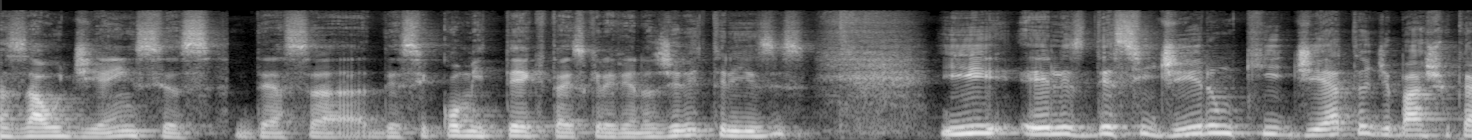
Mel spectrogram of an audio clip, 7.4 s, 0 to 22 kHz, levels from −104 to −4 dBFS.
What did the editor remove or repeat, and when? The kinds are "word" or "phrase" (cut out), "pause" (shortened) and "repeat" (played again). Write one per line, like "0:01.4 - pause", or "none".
0:01.1 - pause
